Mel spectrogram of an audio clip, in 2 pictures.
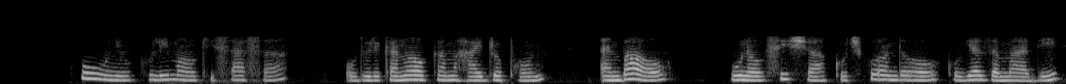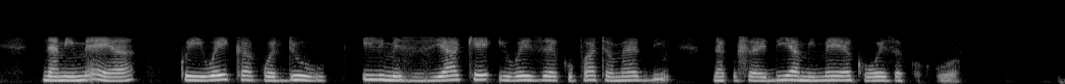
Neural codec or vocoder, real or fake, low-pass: codec, 16 kHz, 0.4 kbps, LongCat-Audio-Codec; fake; 3.6 kHz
